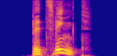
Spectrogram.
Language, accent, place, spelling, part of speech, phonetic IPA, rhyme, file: German, Germany, Berlin, bezwingt, verb, [bəˈt͡svɪŋt], -ɪŋt, De-bezwingt.ogg
- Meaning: inflection of bezwingen: 1. third-person singular present 2. second-person plural present 3. plural imperative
